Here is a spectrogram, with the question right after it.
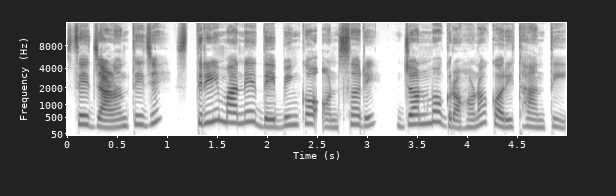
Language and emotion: Odia, neutral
